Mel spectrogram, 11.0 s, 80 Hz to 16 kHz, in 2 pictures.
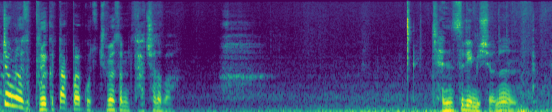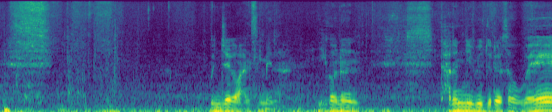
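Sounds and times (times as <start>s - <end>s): car cabin rumble: 0.0s - 11.0s
short breath: 2.2s - 2.8s, 5.6s - 6.1s, 9.3s - 9.9s.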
